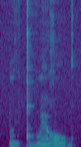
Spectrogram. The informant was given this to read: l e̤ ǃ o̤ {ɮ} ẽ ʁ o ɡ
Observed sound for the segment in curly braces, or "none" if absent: l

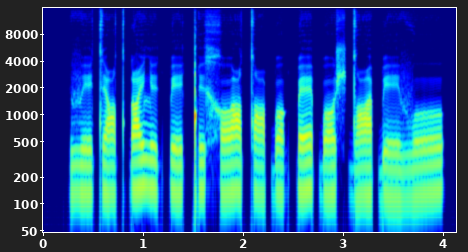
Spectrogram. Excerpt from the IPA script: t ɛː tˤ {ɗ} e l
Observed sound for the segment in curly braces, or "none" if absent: ɗ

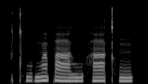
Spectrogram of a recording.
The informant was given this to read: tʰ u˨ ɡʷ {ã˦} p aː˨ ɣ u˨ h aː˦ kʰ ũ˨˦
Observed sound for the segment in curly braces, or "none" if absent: ã˦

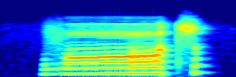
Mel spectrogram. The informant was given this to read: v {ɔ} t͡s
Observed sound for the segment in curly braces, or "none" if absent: ɔː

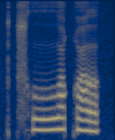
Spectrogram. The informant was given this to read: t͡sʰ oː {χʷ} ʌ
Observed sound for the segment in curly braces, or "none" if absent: qʷ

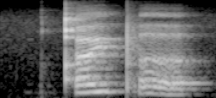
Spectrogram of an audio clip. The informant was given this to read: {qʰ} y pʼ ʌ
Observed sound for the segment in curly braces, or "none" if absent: qʼ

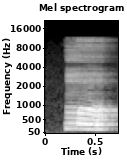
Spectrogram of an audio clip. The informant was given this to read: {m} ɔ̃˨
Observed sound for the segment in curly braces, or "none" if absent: m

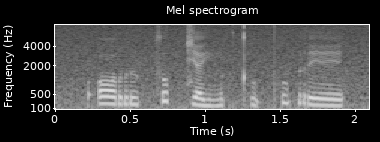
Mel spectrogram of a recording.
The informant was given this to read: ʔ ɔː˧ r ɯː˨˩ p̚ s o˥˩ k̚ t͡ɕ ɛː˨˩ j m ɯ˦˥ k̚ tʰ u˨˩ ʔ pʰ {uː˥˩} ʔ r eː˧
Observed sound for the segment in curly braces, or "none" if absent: u˥˩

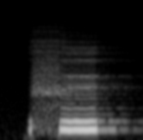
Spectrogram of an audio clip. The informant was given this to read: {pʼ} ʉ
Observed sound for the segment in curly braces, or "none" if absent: f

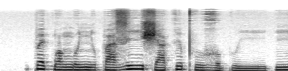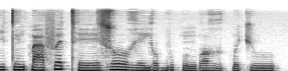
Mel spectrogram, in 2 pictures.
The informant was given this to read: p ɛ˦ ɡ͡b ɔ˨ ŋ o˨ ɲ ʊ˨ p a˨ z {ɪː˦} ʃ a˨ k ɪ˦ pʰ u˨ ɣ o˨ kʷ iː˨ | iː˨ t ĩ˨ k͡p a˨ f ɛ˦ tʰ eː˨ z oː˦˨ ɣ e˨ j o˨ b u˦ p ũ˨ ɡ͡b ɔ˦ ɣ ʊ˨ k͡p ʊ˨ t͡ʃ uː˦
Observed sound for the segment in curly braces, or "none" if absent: iː˦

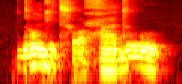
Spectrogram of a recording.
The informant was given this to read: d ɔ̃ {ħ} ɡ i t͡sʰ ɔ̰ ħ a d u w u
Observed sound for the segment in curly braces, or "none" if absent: none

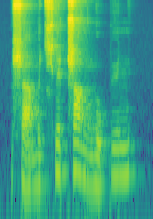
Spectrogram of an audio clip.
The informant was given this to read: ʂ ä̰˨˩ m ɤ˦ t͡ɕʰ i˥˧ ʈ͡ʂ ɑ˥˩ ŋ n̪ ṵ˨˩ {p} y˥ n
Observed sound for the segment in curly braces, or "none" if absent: p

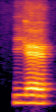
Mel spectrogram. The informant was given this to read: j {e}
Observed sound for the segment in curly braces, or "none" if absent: ɛ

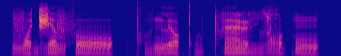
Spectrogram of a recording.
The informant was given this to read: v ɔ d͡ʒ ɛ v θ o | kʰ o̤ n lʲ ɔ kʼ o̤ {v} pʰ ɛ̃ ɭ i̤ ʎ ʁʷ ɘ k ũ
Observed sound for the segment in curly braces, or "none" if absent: none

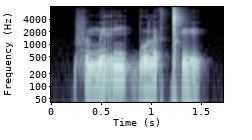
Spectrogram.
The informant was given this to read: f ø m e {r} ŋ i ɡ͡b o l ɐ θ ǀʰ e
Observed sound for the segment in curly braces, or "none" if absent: r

